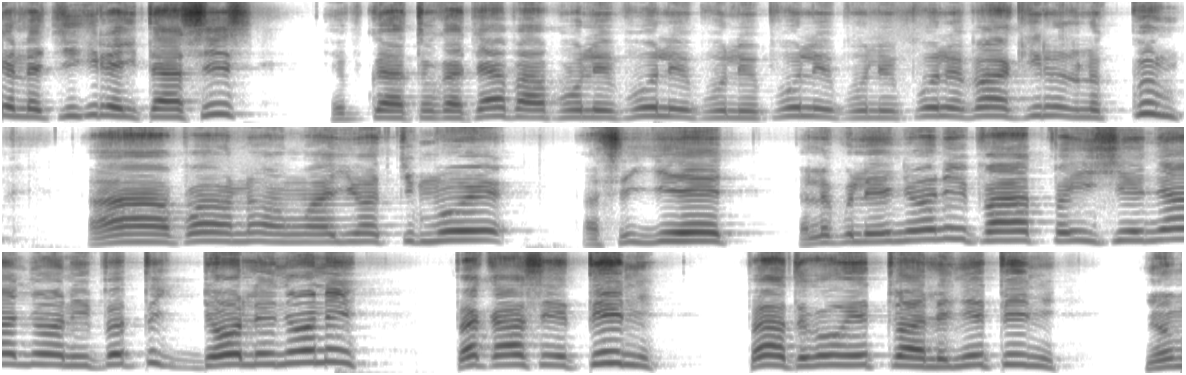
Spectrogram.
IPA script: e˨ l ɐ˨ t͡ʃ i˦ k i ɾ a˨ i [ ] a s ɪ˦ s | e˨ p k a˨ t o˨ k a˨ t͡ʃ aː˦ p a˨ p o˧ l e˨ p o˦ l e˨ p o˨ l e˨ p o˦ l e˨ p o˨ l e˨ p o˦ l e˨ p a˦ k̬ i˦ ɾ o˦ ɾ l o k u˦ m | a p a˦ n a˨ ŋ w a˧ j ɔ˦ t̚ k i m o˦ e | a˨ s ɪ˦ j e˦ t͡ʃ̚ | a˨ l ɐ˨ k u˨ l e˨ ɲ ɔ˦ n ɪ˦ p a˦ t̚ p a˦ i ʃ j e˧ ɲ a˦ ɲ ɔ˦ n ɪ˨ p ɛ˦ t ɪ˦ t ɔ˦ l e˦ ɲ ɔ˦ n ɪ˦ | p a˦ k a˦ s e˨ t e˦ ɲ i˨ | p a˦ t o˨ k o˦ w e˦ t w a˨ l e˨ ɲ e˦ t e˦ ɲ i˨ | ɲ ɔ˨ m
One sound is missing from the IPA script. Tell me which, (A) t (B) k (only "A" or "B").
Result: A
